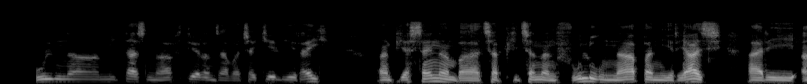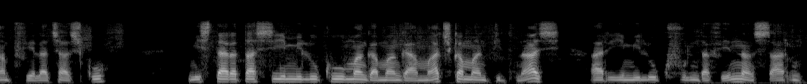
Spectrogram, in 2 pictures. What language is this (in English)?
Malagasy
